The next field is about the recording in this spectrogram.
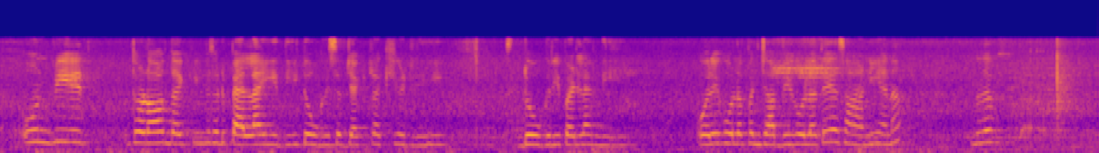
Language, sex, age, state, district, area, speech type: Dogri, female, 18-30, Jammu and Kashmir, Jammu, urban, spontaneous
